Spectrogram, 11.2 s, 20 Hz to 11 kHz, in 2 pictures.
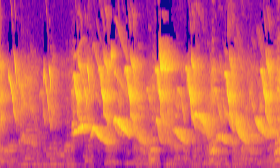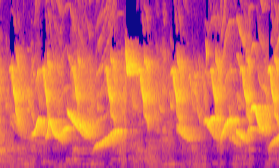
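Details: Several green-winged saltators singing together at midday (12:30) on Friday 22 November 2019, their rich whistled phrases overlapping into a dense chorus.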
